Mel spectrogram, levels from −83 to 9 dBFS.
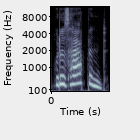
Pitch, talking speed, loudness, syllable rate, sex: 295 Hz, 205 wpm, -15 LUFS, 6.9 syllables/s, female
